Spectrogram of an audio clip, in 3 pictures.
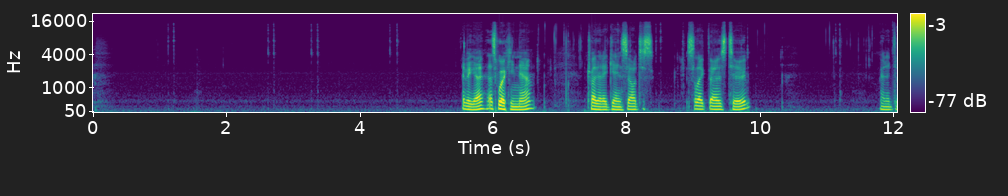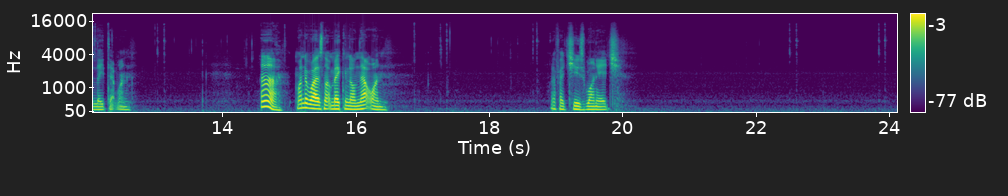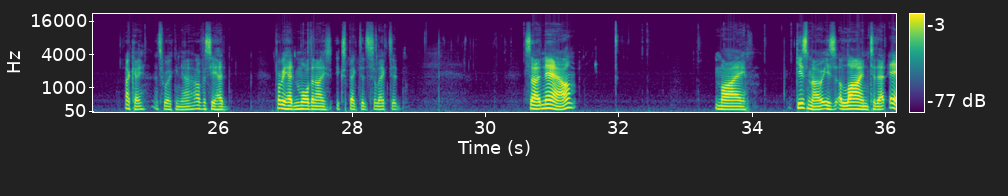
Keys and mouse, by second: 1.0 click, 3.1-5.5 drag, 6.6 ctrl+z, 7.6 click, 8.3 shift+click, 14.9-16.7 middle drag, 17.1 click, 18.5 click, 24.8-27.1 middle drag, 27.8 ctrl+z, 28.3-30.4 middle drag, 32.2 click, 33.2 middle click, 34.2 middle click, 35.9 middle click.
